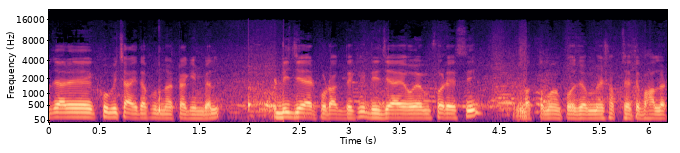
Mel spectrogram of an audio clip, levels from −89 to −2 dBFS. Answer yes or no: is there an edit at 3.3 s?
no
